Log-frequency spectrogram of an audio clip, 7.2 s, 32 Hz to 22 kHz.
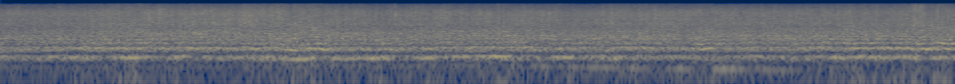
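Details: Many bees swarming out in a big orientation flight as the sun returned after a cold spell, 24 March 2024; continuous droning hum with overlapping pitches drifting up and down.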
